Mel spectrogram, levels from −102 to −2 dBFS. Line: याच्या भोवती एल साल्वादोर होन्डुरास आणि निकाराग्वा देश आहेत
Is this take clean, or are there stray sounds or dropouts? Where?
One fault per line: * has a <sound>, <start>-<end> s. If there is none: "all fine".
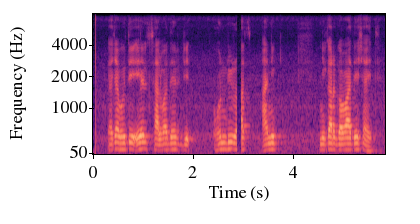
* has a dropout, 2.9-3.0 s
